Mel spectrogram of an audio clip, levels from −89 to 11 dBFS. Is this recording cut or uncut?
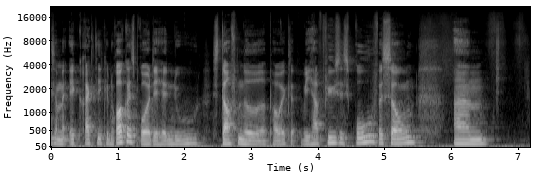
cut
